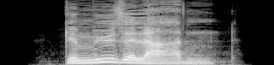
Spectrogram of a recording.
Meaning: greengrocery, a greengrocer's shop
- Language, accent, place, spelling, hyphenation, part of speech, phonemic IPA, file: German, Germany, Berlin, Gemüseladen, Ge‧mü‧se‧la‧den, noun, /ɡəˈmyːzəˌlaːdn̩/, De-Gemüseladen.ogg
